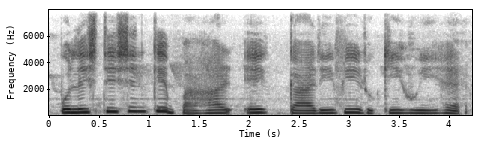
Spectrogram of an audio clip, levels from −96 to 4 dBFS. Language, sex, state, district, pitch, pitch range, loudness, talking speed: Hindi, female, Assam, Kamrup Metropolitan, 215 Hz, 200-245 Hz, -16 LUFS, 140 wpm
